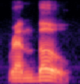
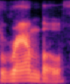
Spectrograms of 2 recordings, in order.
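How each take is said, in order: First: The stress is on the second syllable. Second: The stress is on the first syllable. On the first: This is the French pronunciation of the name. "the French pronunciation, Rambeau. Emphasis on the beau" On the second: This is how the show says the name. "hearing her get called Rambo"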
